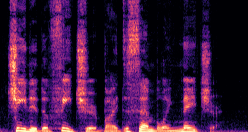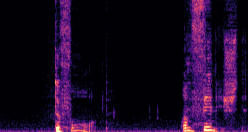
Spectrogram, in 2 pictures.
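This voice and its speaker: Guy doing a bitter twisted shakespeare villain, scheming, declamatory, husky, swoops all over. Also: fairly high pitch, a little mellow, voice pushed up. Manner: declamatory, scornful. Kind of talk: theatrical Shakespearean soliloquy.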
